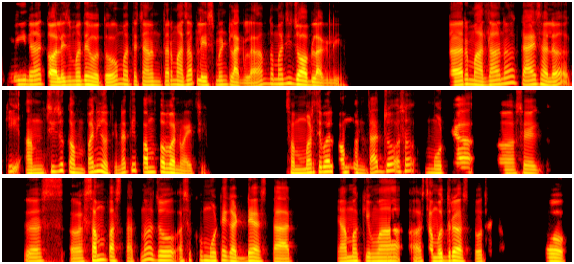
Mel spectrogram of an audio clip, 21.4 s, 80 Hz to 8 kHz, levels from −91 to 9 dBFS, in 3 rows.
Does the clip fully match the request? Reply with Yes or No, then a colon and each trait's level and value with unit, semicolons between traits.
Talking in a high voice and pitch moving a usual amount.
No: low, 135 Hz; average, 3.6 semitones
